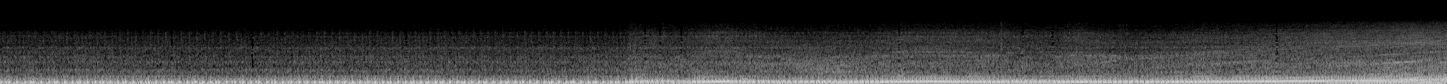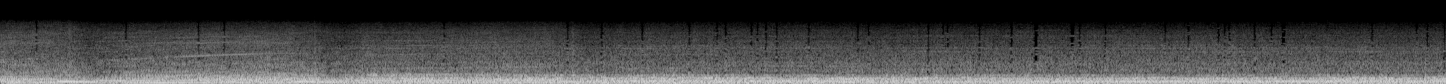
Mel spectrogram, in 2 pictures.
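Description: A 1982 Honda GL500 Interstate's water-cooled V-twin runs steadily at first. About six seconds in the revs rise and fall a few times as the bike moves off, then climb through two gear changes. From about two-thirds of the way in it holds a steady cruising note, with wind noise.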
